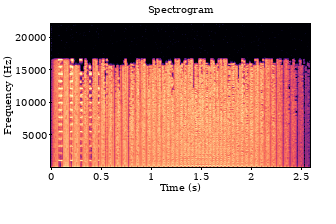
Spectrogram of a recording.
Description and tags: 8bit Retro Vehicle Stop Starting 01
Useful effect for retro games or animations.
Thank you for the effort.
